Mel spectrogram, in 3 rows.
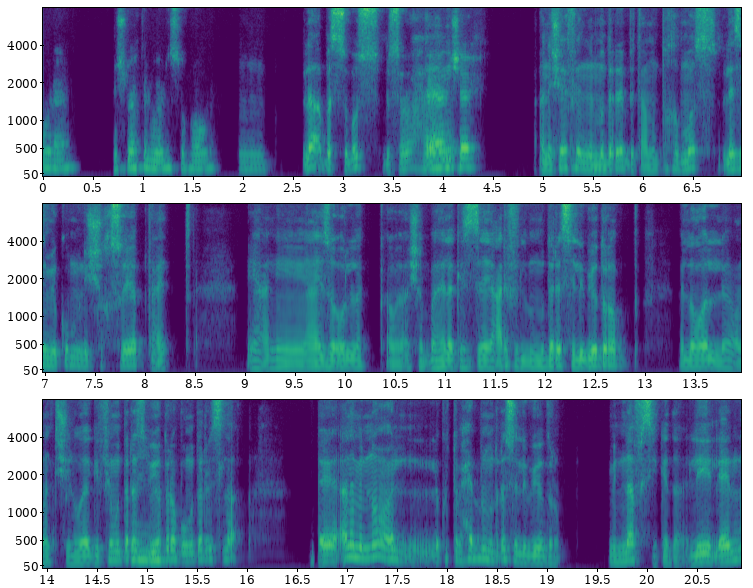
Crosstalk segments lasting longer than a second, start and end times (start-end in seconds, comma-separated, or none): none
